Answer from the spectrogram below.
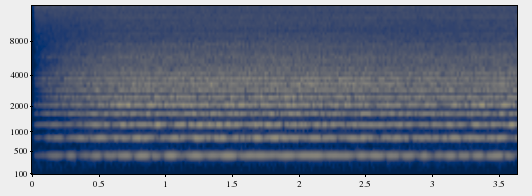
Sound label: Violins G#4, String Ensembles; Miroslav Vitous; LINKS ORCH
